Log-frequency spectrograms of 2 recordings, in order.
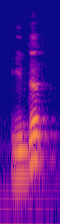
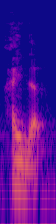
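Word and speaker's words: either: टी एच ई आर इसके भी दो उच्चारण है इदर आइदर इसका मतलब आप जानते ही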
